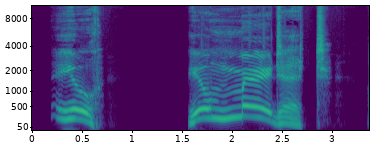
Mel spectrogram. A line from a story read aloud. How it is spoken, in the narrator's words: Arinil exclaimed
